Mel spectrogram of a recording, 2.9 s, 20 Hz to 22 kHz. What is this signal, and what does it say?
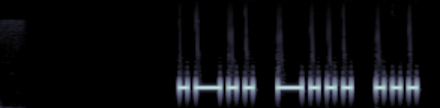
Morse code, heard as a keyed tone, about 21 wpm, 700 Hz. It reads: LBS
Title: USA Call Sign Postfixes - 3 Letters 22wpm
